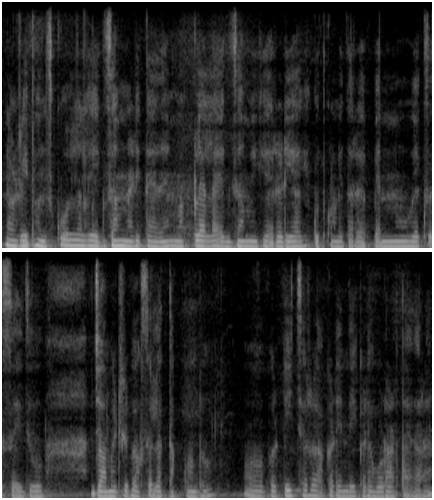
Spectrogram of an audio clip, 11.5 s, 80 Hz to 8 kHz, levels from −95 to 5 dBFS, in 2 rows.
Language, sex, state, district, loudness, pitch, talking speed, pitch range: Kannada, female, Karnataka, Chamarajanagar, -38 LUFS, 160 Hz, 140 wpm, 155-170 Hz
